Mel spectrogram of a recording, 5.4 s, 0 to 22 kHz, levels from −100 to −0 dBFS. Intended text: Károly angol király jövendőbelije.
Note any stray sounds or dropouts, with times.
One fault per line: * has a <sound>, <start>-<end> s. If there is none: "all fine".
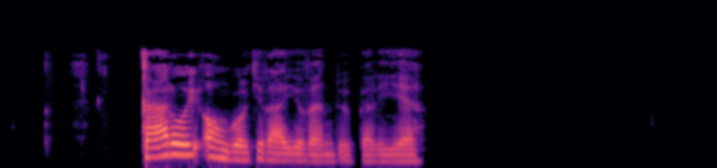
all fine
